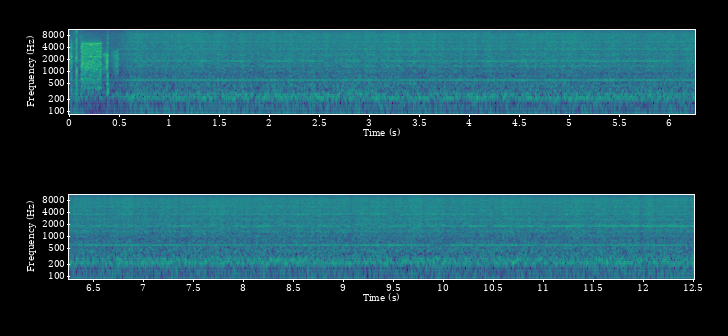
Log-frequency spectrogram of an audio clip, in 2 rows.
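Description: Heavy C-17 transport aircraft engines roaring steadily as the plane rolls along a runway in a flight simulator game; a loud, continuous low rumble with a brief burst at the start and no talk.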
